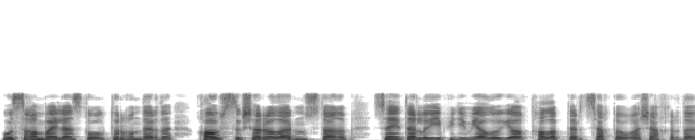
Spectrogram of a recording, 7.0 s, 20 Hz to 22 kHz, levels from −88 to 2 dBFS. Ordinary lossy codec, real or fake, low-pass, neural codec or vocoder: none; real; 7.2 kHz; none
